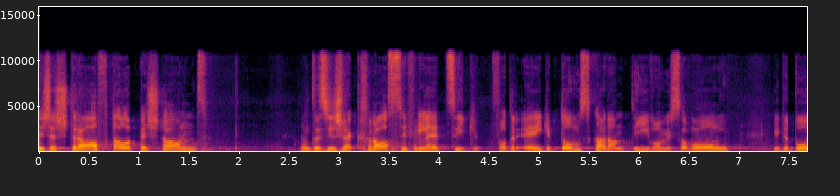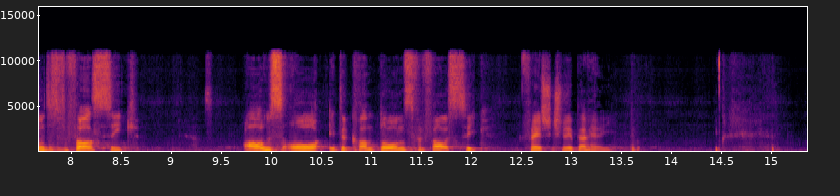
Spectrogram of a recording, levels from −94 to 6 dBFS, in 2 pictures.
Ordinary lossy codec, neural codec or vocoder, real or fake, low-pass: none; codec, 24 kHz, 1.5 kbps, HILCodec; fake; 10.8 kHz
